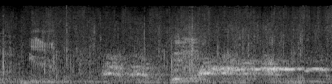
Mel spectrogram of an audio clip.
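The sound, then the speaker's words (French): Dogs bark and yelp, a few overlapping calls followed by a drawn-out, whining cry, set against a steady outdoor background. “Très vite, les laits et les marcassins passent devant et filent dans la direction opposée aux aboiements.”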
